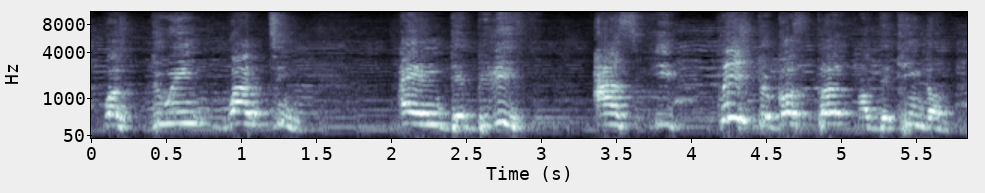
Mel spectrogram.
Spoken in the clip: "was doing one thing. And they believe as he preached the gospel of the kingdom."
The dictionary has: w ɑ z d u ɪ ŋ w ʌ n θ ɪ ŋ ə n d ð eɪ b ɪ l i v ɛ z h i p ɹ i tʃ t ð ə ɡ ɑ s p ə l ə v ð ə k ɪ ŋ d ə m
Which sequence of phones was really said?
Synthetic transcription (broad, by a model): w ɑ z d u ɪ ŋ w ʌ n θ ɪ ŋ ə n d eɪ b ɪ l i f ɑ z h i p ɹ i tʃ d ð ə ɡ ɑ s p ə l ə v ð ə k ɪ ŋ d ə m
